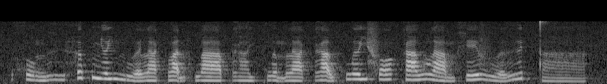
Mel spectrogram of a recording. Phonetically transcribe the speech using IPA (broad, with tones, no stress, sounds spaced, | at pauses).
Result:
x o˧˩ ŋ ɣ ɨ̤˨˩ h ə˦˥ p̚ ɲ ə˧ j ŋ u˧˩ ə̯ l a˨˩ k̚ v a̰˧˨ n h w aː˨˩ p̚ ɣ a̤˨˩ j k w ə̰˧˨ m l a˨˩ k̚ ɣ a̰˧˨ w k w ə˧ j f ɔ˨˦ k a˨˦ w l a˧˩ m x e˨˦ v u˧˩ ə̯ ɣ ɨ˦˥ t̚ t̪ a̤ː˨˩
